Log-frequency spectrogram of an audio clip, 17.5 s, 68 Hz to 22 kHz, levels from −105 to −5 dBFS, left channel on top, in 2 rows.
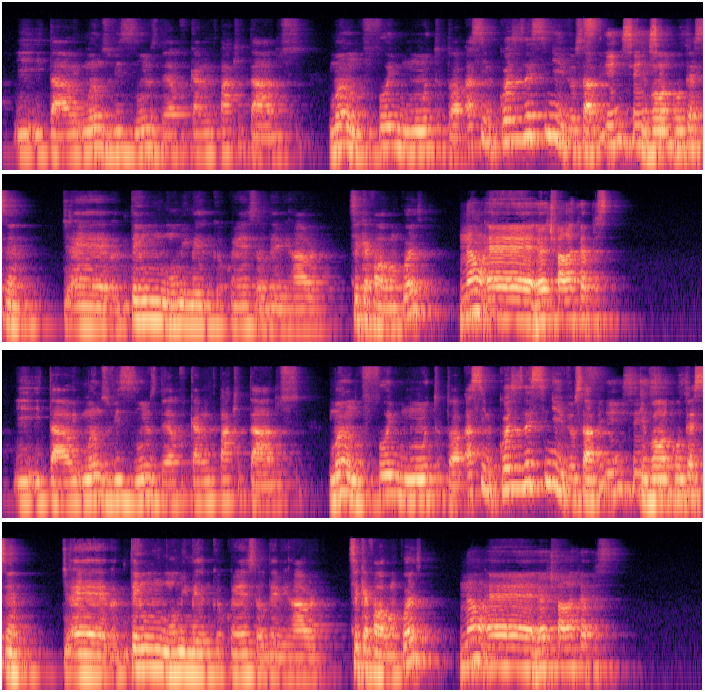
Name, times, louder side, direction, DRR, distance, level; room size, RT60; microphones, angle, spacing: voice 1, 0.1-3.6 4.1-7.6 8.0-9.1 9.5-12.7 13.1-14.1, right 3 dB, 85° right, 1.3 m, -22 dB
voice 2, 7.5-8.5 14.5-16.3, left 2 dB, 85° left, 1.4 m, -20 dB
26.0 x 12.0 x 3.3 m
head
